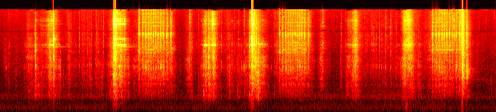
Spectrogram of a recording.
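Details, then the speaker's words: Troy-Bilt four-stroke weed eater engine turned over by hand gives sharp metallic clunks in uneven bursts; owner guesses the clutch springs let loose or it over-revved and blew up; clutch failed, broken clutch spring suspected. "goes clunk clunk clunk let me try to turn it over my guess is the clutch a Springs let loose or it's just blown up like the right rubbed it up too high"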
